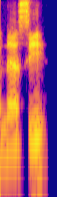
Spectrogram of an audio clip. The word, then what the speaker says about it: Nessie: This is basically half price on a Nessie for $6. Rhymes with Vessi.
